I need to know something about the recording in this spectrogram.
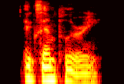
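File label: "exemplary", Australian English; pronunciations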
